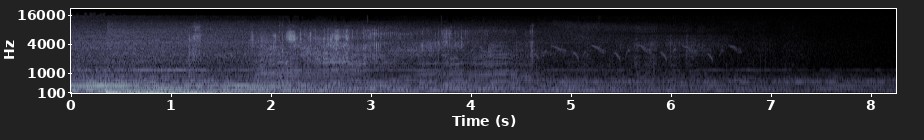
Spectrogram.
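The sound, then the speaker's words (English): A wasp buzzes steadily, its drone loudest at the start and slowly fading over several seconds, with faint high chirps appearing in the background near the end. “One that goes way back to a wasp in ancient China.”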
